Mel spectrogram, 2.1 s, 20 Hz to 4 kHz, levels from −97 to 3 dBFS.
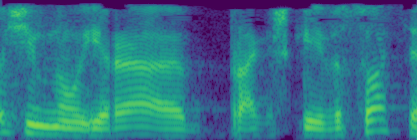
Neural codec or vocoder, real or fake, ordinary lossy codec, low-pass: none; real; MP3, 24 kbps; 3.6 kHz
